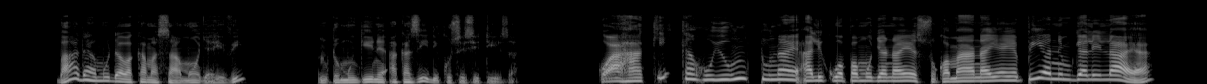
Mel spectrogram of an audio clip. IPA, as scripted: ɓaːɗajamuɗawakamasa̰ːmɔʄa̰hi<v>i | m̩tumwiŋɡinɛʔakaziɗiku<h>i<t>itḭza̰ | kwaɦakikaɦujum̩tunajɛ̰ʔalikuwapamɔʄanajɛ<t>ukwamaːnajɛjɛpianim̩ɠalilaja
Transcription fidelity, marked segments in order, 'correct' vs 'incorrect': correct, incorrect: s, incorrect: s, incorrect: s

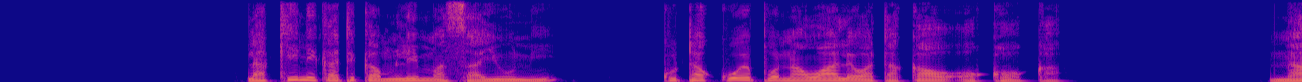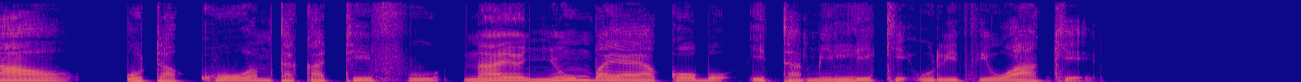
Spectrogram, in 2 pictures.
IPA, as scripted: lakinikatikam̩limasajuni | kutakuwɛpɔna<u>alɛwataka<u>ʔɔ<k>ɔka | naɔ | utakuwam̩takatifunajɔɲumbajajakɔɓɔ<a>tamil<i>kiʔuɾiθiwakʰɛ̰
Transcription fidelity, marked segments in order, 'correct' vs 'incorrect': incorrect: w, incorrect: ɔ, correct, incorrect: i, correct

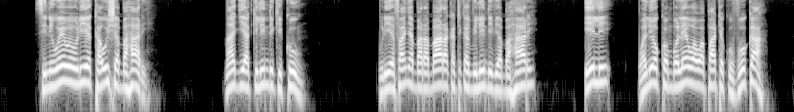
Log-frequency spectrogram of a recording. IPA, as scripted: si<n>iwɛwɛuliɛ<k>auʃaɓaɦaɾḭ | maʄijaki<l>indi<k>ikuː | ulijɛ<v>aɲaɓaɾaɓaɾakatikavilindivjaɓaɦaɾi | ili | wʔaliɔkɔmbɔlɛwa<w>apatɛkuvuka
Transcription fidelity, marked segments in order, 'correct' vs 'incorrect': correct, correct, correct, correct, incorrect: f, correct

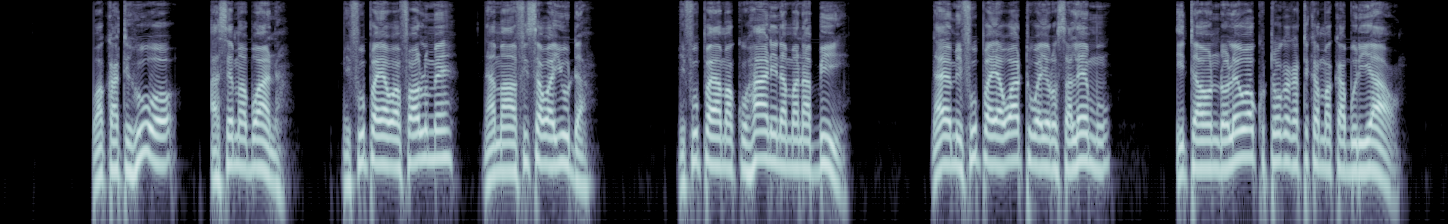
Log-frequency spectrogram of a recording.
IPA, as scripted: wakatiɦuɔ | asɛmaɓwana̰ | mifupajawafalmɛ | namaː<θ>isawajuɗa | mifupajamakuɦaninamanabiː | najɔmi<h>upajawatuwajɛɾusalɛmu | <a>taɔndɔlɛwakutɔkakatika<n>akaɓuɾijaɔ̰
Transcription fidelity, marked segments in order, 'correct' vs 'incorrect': incorrect: f, incorrect: f, incorrect: i, incorrect: m

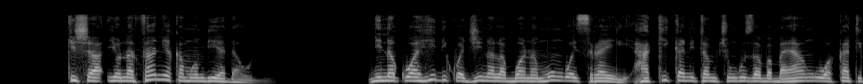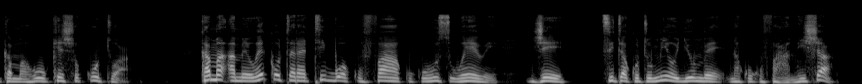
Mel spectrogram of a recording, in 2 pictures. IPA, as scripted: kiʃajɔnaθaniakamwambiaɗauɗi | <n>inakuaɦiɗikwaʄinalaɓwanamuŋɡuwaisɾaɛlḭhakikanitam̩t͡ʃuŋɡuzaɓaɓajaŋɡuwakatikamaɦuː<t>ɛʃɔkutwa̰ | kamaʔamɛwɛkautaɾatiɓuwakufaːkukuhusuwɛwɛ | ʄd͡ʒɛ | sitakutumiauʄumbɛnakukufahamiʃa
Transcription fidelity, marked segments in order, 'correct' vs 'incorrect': correct, incorrect: k

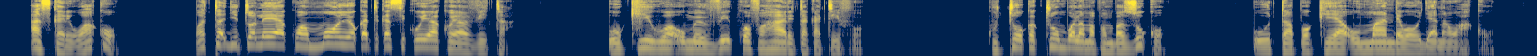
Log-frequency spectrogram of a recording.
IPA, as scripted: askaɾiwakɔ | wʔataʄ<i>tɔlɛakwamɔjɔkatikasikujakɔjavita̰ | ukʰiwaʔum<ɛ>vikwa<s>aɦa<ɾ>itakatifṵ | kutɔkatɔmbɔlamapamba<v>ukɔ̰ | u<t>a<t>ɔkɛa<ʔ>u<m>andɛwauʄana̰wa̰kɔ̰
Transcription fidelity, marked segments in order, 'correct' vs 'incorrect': correct, correct, incorrect: f, correct, incorrect: z, correct, incorrect: p, correct, correct

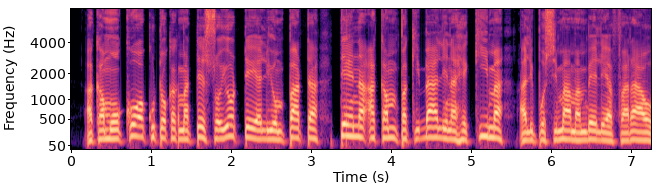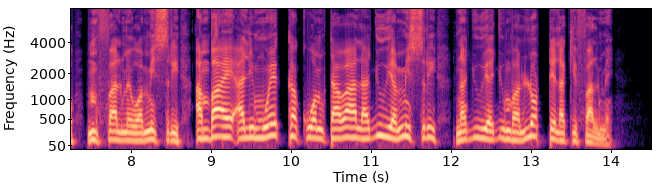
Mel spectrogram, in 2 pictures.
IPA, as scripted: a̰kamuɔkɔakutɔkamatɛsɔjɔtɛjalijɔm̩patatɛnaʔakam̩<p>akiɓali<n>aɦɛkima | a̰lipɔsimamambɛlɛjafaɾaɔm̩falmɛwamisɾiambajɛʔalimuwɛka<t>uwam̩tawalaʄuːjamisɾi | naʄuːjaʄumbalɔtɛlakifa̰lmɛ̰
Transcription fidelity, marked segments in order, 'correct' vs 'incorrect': correct, correct, incorrect: k

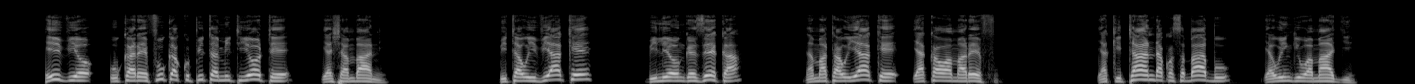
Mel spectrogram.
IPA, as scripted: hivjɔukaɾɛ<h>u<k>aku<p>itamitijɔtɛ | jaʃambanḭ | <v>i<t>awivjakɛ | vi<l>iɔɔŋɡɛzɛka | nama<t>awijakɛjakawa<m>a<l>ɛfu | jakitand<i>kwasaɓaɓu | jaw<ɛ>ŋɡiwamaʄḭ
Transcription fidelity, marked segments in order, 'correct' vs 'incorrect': incorrect: f, correct, correct, correct, correct, correct, correct, correct, incorrect: ɾ, incorrect: a, incorrect: i

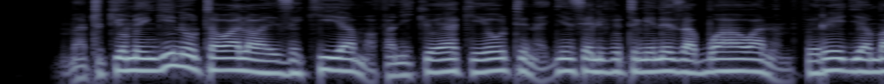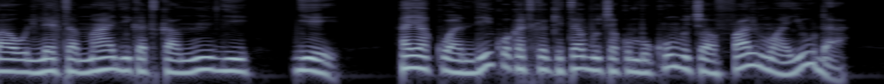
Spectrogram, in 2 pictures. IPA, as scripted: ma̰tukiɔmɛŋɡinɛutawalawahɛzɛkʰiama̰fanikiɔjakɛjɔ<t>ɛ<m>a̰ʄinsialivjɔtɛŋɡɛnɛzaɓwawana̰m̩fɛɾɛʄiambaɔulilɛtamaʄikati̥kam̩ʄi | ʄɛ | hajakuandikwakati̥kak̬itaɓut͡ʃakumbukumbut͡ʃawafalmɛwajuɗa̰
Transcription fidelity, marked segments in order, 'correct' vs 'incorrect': correct, incorrect: n

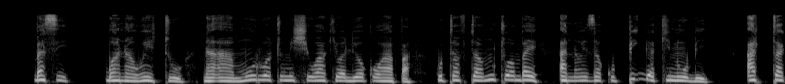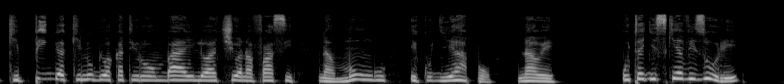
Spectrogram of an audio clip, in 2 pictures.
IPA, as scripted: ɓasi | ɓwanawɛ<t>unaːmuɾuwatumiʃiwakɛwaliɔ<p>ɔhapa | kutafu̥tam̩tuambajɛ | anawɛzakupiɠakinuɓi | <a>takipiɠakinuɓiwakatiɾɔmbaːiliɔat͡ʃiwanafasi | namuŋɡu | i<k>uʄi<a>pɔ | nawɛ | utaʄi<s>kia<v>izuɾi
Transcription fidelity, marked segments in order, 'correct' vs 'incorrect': correct, incorrect: k, correct, correct, correct, correct, correct

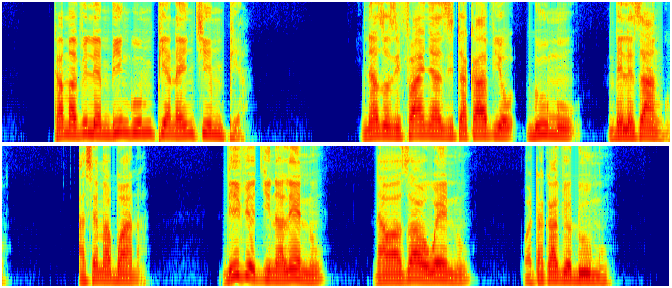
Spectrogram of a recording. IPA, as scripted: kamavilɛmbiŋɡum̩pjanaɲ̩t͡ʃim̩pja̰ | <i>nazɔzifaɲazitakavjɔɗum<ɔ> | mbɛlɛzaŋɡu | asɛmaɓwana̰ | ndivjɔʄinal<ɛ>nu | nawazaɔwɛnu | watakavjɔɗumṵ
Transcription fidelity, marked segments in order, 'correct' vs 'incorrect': correct, incorrect: u, correct

